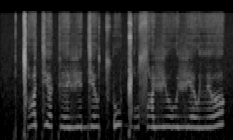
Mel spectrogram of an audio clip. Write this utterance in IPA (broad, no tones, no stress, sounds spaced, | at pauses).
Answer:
ɡ͡ǀ ɑ tʲ a k e vʲ ɛ dʲ æ u̯ t͡sʼ u ɡ͡ǁ o sˤ ɑ vʲ o u̯ vʲ æ u̯ lʲ ʌ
